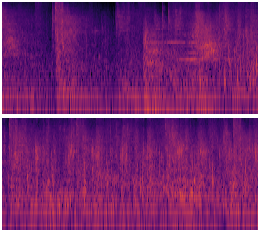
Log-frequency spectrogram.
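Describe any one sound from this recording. Clashing hits and impacts ring out repeatedly.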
